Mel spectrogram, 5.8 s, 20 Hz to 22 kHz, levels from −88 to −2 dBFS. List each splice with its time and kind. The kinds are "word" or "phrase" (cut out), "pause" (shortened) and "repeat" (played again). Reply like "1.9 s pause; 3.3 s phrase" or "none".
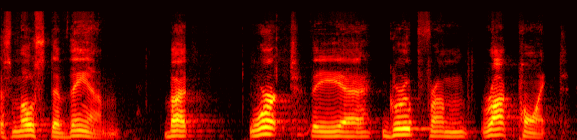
1.3 s pause; 3.1 s word; 4.7 s pause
